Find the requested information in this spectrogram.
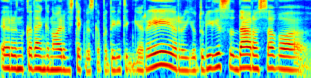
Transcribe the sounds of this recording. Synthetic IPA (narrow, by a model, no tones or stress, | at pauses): ɪrnʊkɐd̪ɐŋʲɡʲɪnoːɾʲɪʋʲɪst̪ʲiɛkʋʲɪskɐːpɐd̪ɐɾʲiːt̪ʲɪɡʲɛɾɐɪɪrjʊd̪ʊlʲiːsd̪ɑːɾoːsɑːʋoː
